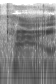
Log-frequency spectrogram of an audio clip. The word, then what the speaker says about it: Kai: And so after this fight with Jamal, the boyfriend's name is Kai. I should remember that because it's spelled the very same way as my name, which is not Kai, it's K.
